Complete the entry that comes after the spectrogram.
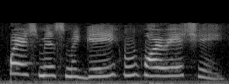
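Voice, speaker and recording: A very high, childish little girl, chattering and asking things over and over in a vintage radio comedy. The sound is muffled and noisy. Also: expressive, takes it slowly, sharp tone, heavily acted. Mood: curious, pestering. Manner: repeats questions, childish "hmm?" and "I bet you". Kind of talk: 1940s radio comedy acting.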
